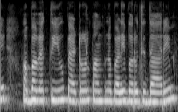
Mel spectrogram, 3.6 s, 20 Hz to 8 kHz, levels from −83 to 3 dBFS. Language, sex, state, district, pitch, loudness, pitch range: Kannada, female, Karnataka, Bidar, 235 Hz, -15 LUFS, 225-250 Hz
